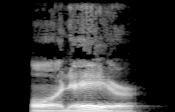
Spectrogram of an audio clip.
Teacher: On air, with the emphasis on the second word, is an iamb.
